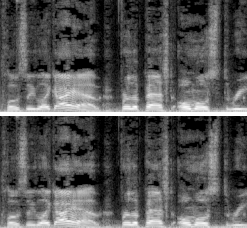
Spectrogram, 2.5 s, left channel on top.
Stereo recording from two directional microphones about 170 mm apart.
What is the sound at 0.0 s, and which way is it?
Speech, 10° left (ahead or behind).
